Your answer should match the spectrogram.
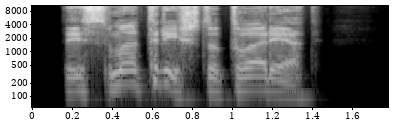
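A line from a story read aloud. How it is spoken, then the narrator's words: Snorting. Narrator (Russian): фыркнул я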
